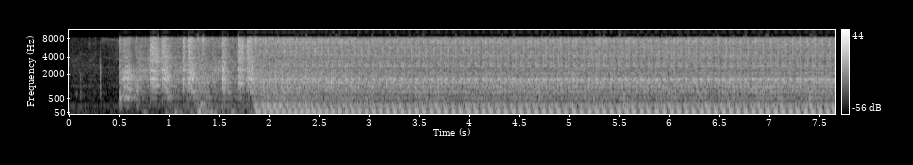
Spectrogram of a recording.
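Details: Hisun Vector 500 4x4 UTV: a few quick cranking bursts, then it catches and settles into an even, steady thumping idle of about three beats a second.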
